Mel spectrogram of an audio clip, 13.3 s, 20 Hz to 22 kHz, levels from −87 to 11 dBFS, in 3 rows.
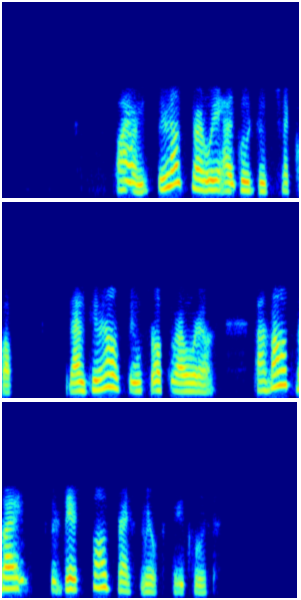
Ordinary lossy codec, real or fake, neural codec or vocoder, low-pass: Opus, 32 kbps; fake; codec, 16 kHz, 0.5 kbps, FreqCodec, larger model; 3.6 kHz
